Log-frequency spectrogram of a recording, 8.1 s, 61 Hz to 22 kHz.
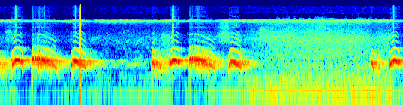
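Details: Spotted dove, "kuk 2" style, clear and full-toned, recorded for training caged birds and luring wild ones: repeated phrases of hollow coos with rising and falling hoots, one sharp click, then a low rumbling noise under the final coos.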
